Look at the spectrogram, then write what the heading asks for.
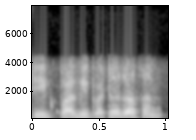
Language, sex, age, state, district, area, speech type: Kashmiri, male, 18-30, Jammu and Kashmir, Srinagar, urban, conversation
